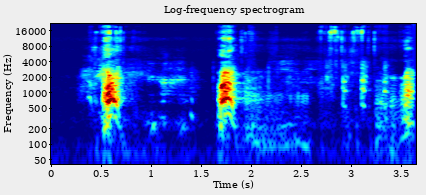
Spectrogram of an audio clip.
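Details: A Shih Tzu mother barks at her daughter for no apparent reason, giving two sharp, mid-pitched barks about a second apart, followed by softer huffs.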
